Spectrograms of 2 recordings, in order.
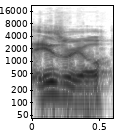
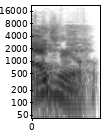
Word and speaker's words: Azrael: Azrael yeah Azrael yeah yeah you said Israel I said Azrael you said Israel I not say Israel I swear to God you said Israel I know the you obviously read azreel but you pronounced Israel and I was like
